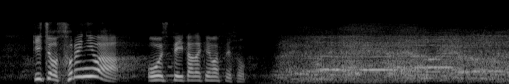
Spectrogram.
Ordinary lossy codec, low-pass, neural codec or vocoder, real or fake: none; 7.2 kHz; autoencoder, 48 kHz, 32 numbers a frame, DAC-VAE, trained on Japanese speech; fake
